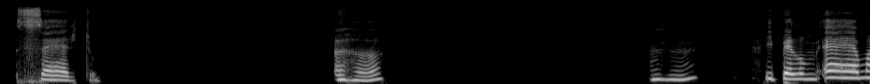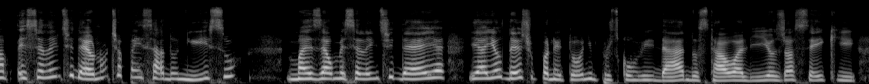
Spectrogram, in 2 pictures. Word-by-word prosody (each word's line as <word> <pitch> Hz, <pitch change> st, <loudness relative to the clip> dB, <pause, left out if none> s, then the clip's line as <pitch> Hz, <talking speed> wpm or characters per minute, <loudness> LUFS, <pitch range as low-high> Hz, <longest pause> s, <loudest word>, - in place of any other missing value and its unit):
Certo. 205 Hz, -6 st, -2 dB, 2.4 s
Aham. 205 Hz, +2 st, -2 dB, 2.7 s
Uhum. 225 Hz, +4 st, -3 dB, 0.7 s
E 270 Hz, -, -1 dB
pelo 250 Hz, +1 st, +4 dB
m 245 Hz, 0 st, -4 dB
É 310 Hz, -1 st, +5 dB
uma 310 Hz, -1 st, 0 dB
excelente 320 Hz, +8 st, -2 dB
ideia, 280 Hz, -10 st, +5 dB
eu 240 Hz, -, +6 dB
não 295 Hz, +6 st, -4 dB
tinha 425 Hz, -, -4 dB
pensado 285 Hz, -6 st, -3 dB
nisso, 255 Hz, -, -1 dB, 0.5 s
mas 255 Hz, +1 st, +4 dB
é 270 Hz, -, +7 dB
uma 270 Hz, +1 st, +1 dB
excelente 265 Hz, +4 st, -1 dB
ideia, 265 Hz, +3 st, +3 dB, 0.2 s
e 275 Hz, -, -1 dB
aí 275 Hz, +1 st, +4 dB
eu 335 Hz, +2 st, +1 dB
deixo 275 Hz, +3 st, +1 dB
o -, -, -27 dB
panetone 235 Hz, -1 st, -1 dB
para -, -, -9 dB
os 205 Hz, -, -9 dB
convidados, 195 Hz, -2 st, -1 dB
tal, 180 Hz, +1 st, +4 dB
ali. 180 Hz, +1 st, -1 dB
Eu 200 Hz, -, +1 dB
já 205 Hz, +3 st, -1 dB
sei 200 Hz, 0 st, -5 dB
que, 190 Hz, -3 st, -8 dB
245 Hz, 120 wpm, -23 LUFS, 205-280 Hz, 2.7 s, é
